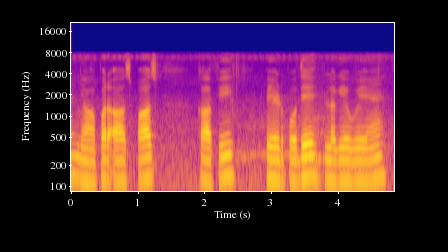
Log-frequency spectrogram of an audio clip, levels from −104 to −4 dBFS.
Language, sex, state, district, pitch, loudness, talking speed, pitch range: Hindi, male, Uttar Pradesh, Shamli, 120 Hz, -18 LUFS, 110 wpm, 115-130 Hz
